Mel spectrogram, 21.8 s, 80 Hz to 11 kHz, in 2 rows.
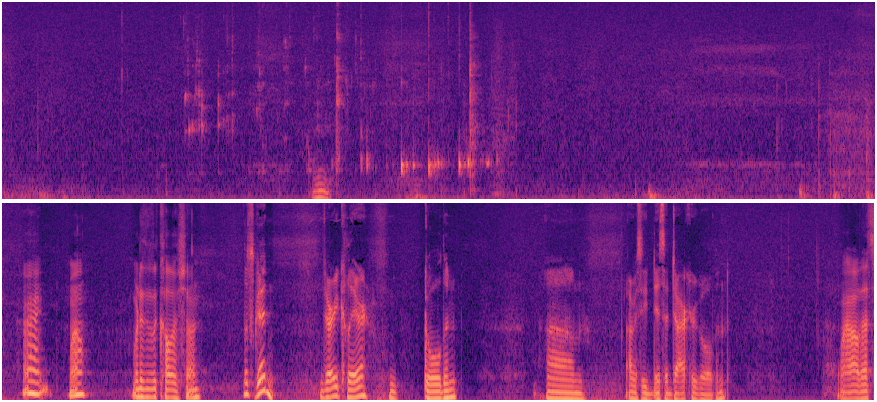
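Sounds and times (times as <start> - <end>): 
low hum: 0.0 - 21.8
fizzy crackle of beer: 2.0 - 6.5
filtered beer pouring from a bottle into a glass: 2.2 - 6.4
speech: 3.9 - 4.3, 12.6 - 16.7, 17.7 - 20.1, 21.4 - 21.8.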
